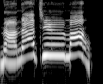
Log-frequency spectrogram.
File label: info girl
